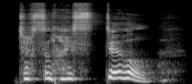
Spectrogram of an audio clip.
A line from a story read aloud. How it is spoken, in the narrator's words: Lo Fei yelped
